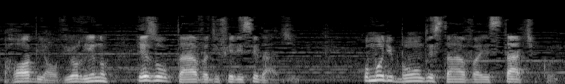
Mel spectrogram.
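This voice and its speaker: A man narrating a scripted audio novel in a solemn, measured storytelling manner. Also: mid-range voice, sing-song, a little mellow, faint music behind.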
